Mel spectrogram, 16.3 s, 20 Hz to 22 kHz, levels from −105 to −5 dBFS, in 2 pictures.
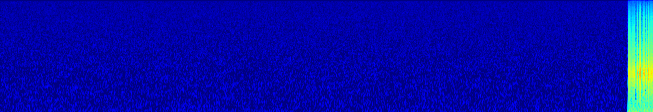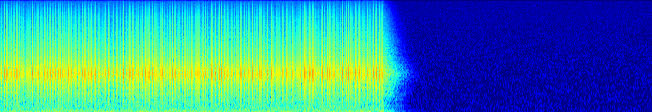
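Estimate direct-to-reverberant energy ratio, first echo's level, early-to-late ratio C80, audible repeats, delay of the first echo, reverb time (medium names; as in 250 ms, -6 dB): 9.0 dB, no echo, 15.5 dB, no echo, no echo, 0.50 s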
